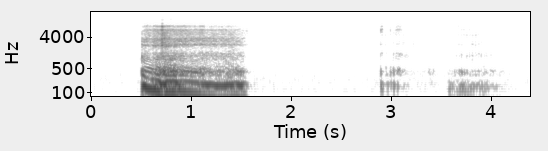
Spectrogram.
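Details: Dog snoring indoors: a loud, rough, low rattling snore lasting about a second, then a quieter, breathy second snore after a short pause.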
